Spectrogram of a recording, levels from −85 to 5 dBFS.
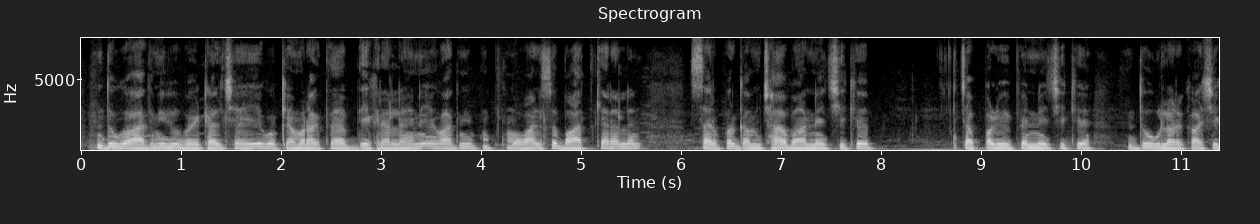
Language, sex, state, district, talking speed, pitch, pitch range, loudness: Angika, male, Bihar, Begusarai, 165 wpm, 160 Hz, 155-165 Hz, -14 LUFS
